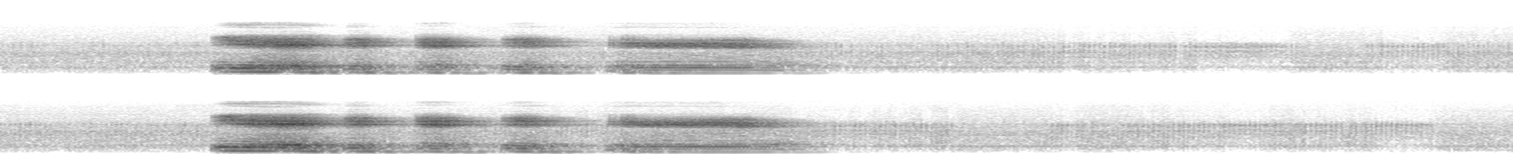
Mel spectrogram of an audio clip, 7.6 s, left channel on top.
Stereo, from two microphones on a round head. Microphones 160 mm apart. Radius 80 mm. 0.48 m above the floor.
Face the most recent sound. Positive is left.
turn(degrees=-15)  # may be behind; listen again after turning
